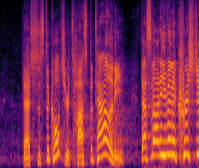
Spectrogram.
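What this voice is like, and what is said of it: Usual voice. Nothing is said of it.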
